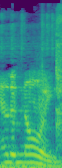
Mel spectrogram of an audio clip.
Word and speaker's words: Illinois: I love you, bro, but the S is silent, my man.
